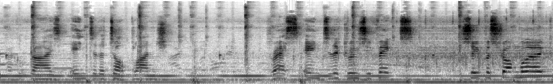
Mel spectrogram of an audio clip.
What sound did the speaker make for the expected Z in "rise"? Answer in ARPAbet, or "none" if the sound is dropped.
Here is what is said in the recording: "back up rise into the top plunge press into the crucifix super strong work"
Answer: Z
